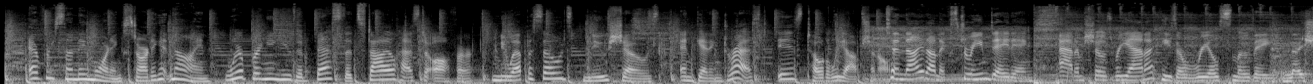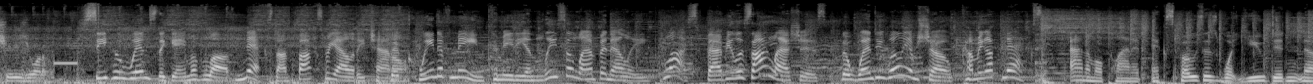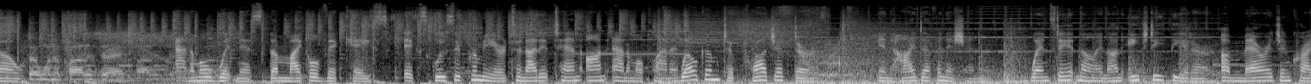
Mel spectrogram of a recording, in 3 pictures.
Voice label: Promo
